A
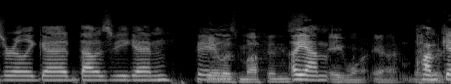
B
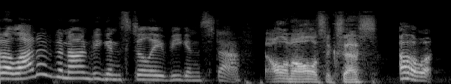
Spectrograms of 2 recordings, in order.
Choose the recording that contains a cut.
A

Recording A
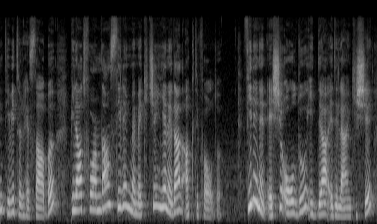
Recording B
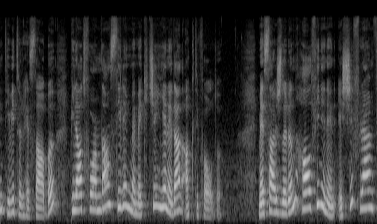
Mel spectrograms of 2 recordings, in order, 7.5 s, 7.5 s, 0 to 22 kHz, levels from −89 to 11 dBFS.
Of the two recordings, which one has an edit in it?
A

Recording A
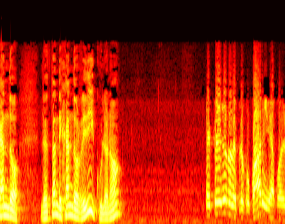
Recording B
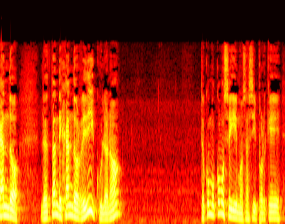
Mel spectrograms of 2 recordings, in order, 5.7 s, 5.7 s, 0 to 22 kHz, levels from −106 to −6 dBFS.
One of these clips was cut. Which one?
B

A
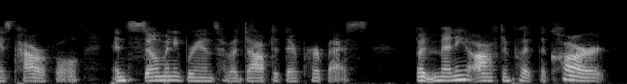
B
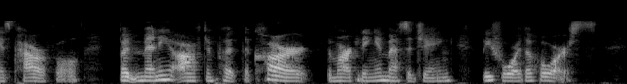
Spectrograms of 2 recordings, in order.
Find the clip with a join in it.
B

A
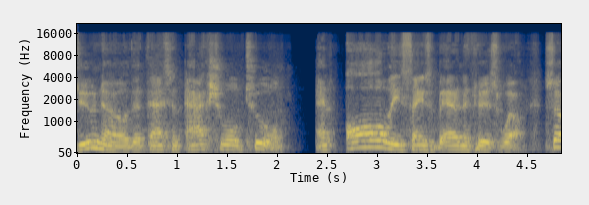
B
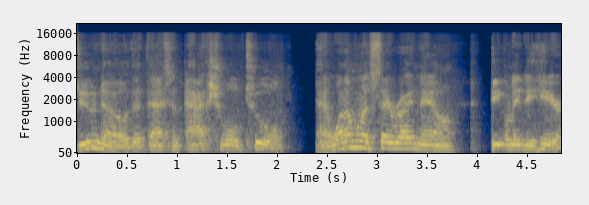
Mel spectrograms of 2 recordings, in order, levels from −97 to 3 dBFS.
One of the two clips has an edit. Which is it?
A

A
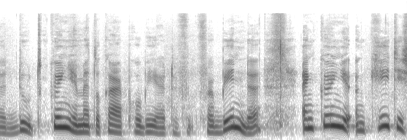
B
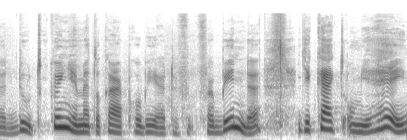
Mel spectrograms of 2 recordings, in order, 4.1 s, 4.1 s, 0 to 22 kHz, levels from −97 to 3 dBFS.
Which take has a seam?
B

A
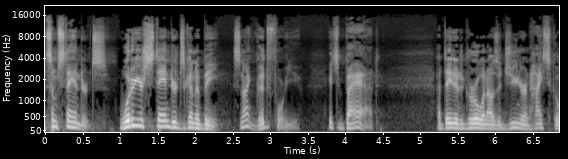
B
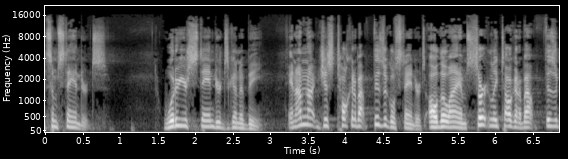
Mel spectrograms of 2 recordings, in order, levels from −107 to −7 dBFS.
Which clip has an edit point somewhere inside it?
A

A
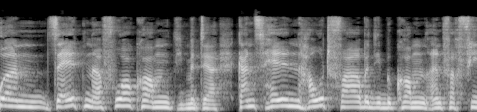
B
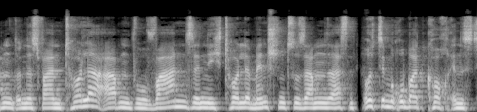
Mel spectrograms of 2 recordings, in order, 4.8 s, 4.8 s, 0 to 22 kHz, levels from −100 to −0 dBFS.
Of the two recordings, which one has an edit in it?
B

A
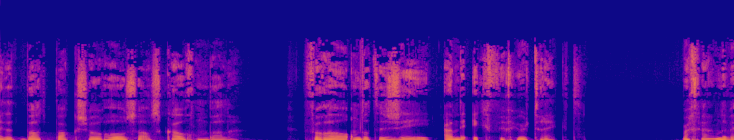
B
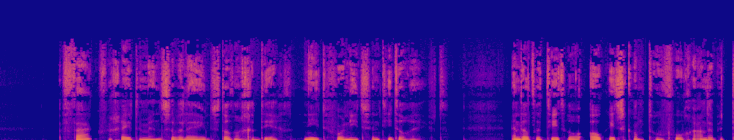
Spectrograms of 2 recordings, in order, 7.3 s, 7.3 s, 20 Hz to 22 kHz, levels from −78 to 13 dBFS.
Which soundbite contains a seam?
A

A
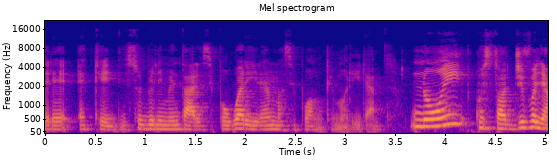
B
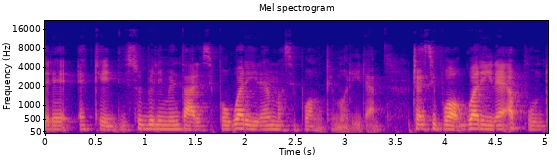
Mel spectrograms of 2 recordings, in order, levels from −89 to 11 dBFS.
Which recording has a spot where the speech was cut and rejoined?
A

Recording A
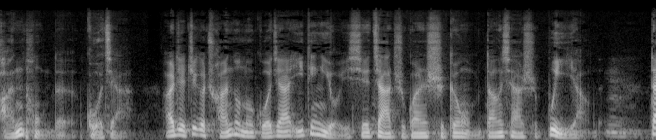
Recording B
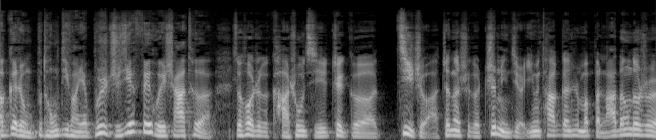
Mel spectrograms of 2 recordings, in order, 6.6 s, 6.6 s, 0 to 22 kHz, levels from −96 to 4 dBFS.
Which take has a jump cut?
B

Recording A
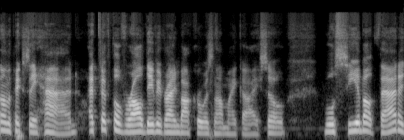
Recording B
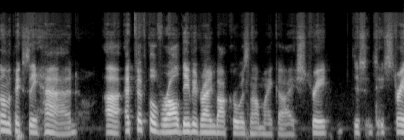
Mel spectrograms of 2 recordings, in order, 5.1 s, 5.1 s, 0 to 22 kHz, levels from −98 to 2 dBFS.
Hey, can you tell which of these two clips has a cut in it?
A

